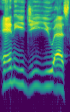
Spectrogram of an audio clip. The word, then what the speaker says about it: Negus: Okay, and then about the pronunciation. Right, yeah. Negus.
